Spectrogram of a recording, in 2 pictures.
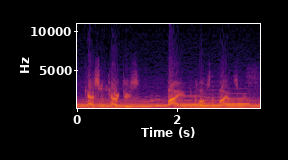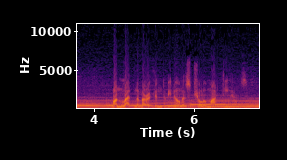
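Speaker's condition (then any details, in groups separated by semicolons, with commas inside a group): No condition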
